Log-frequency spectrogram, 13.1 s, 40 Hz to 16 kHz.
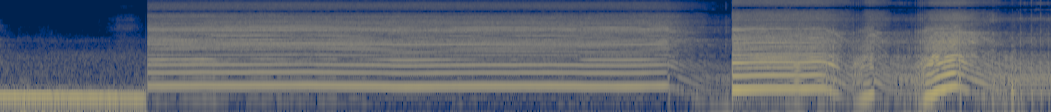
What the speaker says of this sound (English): this is my 82-year-old dad wielding a chainsaw on top of the hood of a 1962 Ford, cutting down barn beams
